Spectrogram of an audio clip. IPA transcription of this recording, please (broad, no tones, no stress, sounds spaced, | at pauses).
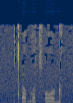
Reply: tʼ ɜ ɡʷ ɛ t͡sʼ o ɖ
